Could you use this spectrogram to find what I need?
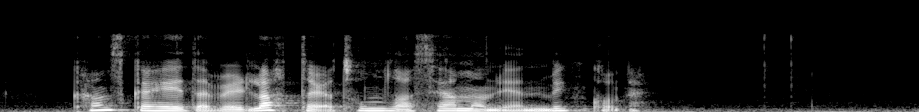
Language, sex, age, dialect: Faroese, female, 15-35, Suðurstreymoy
